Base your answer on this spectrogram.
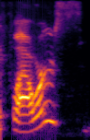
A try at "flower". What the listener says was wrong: See, that sounds like FLOUR.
